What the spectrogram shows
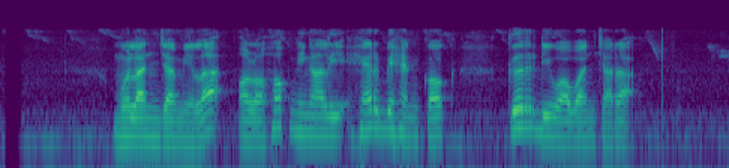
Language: Sundanese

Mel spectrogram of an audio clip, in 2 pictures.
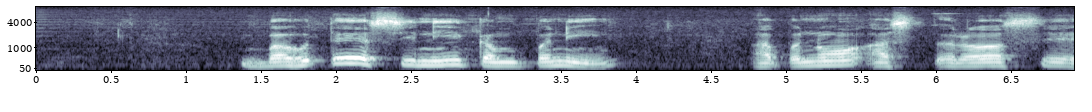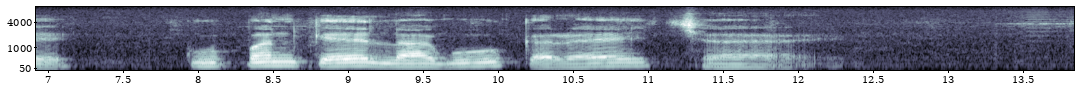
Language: Maithili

